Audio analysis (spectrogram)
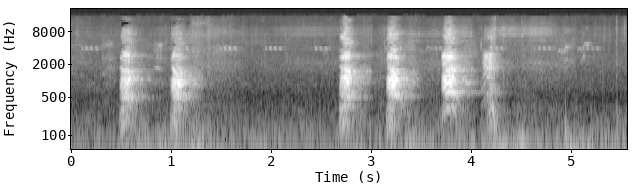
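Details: Tibetan Mastiff mother Berta playing with her puppies in Kraljevo, Serbia. Short, sharp barks come in two bursts: a pair, then a quicker run of four, with quiet between.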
